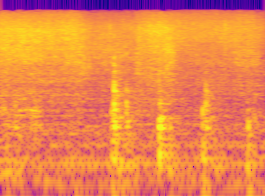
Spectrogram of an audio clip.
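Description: Tomato and curry leaves fry in a pan for Kerala chicken curry, a steady close hiss of sizzling broken by several scraping stirs of a spoon, with no talking.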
